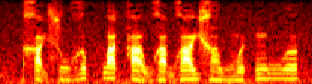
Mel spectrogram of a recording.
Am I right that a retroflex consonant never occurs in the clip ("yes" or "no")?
yes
